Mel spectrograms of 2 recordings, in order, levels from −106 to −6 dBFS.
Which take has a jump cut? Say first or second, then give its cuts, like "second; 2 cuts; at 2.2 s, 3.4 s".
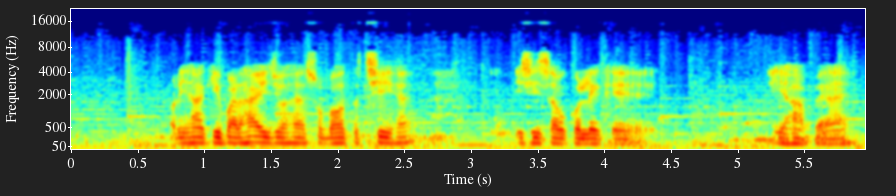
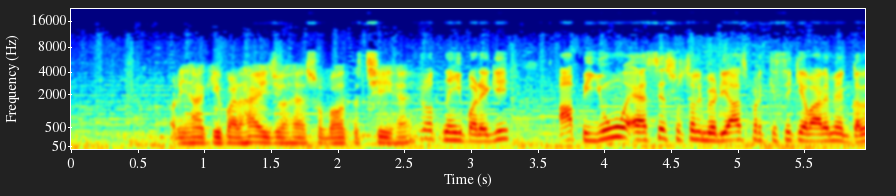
second; 1 cut; at 2.7 s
